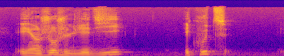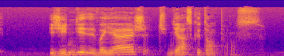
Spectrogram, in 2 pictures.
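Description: A man's intonation is lively while he keeps to a moderate pace. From rural France. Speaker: aviation worker. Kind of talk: interview. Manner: hesitant, with fillers.

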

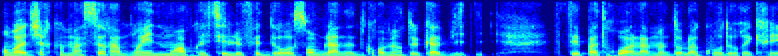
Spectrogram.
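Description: Speaking at a very fast pace, a woman has a medium-pitched, dark, mellow voice. Her intonation stays fairly even. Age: 20s. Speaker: finance worker with side business. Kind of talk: scripted testimony.

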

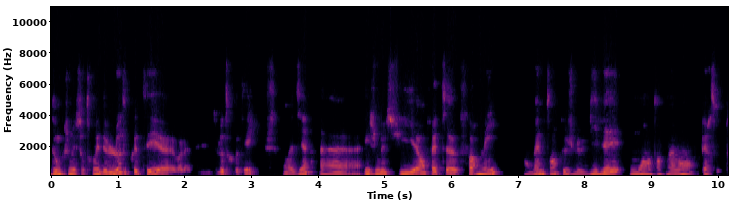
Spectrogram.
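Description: A woman with a fairly low pitch speaks at a fairly slow pace, her somewhat breathy voice carrying lively intonation and big swings in loudness. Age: 30s. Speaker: osteopath. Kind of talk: casual interview.

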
